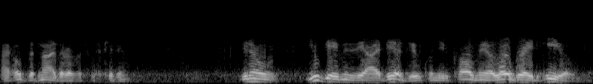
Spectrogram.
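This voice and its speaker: An actor playing a weary, eloquent intellectual who makes theatrical speeches, in old radio drama. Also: male voice, on the low side, brisk, close to an everyday voice. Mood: wistful. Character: weary poetic intellectual man, wistful and eloquent. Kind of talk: 1930s radio drama acting. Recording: tinny old broadcast with hiss.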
